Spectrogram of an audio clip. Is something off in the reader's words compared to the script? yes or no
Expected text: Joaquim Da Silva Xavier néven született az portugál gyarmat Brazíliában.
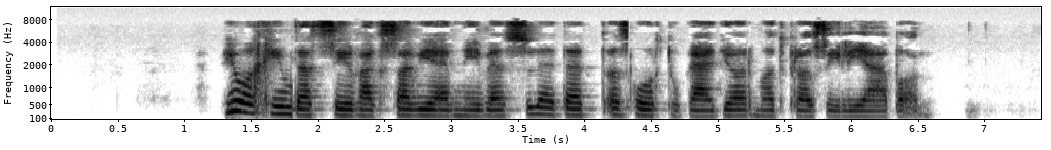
no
